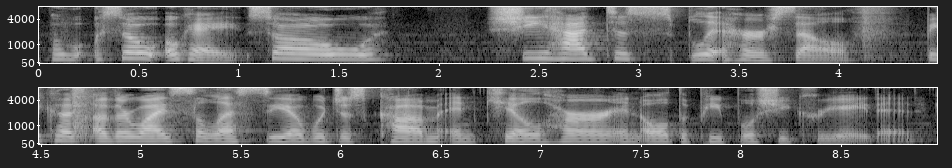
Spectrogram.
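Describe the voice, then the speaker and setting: A woman's voice: medium pitch, a little slow. A woman giving casual, reactive game stream commentary in a blunt, sweary, incredulous way.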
